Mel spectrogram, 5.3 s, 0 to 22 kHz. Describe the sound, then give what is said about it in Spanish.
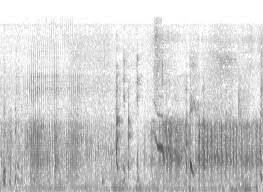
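A man's voice imitates a six-month-old salt-and-pepper miniature schnauzer: a rough sustained growl followed by a few short sharp yips and whines, fairly loud. “Schnauzer miniatura, sal y pimienta, 6 meses.”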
